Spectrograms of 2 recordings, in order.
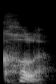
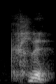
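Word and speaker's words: culaith: In Irish, a costume is culla. Culla. Now that could also be pronounced cli as well. Cli, but culla is probably more widely used.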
